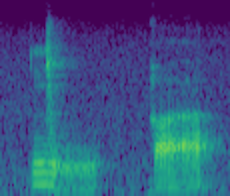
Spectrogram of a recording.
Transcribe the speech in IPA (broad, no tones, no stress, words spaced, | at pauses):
ŋ͡ǀṵ | qa̰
